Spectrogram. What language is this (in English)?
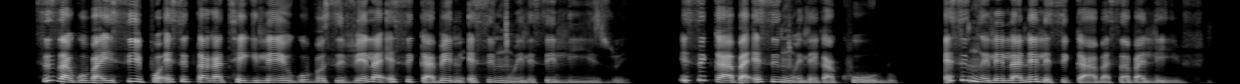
North Ndebele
